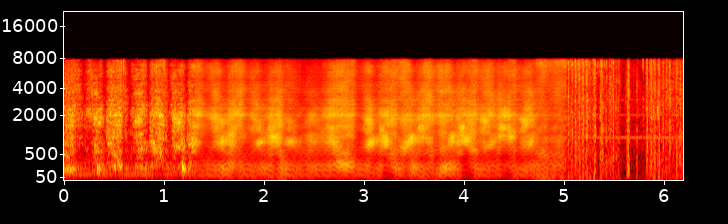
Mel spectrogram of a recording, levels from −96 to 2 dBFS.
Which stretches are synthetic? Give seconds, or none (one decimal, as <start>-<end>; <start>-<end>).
1.3-5.0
